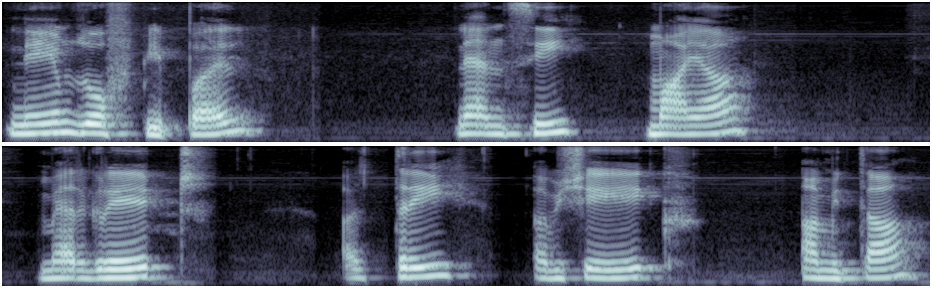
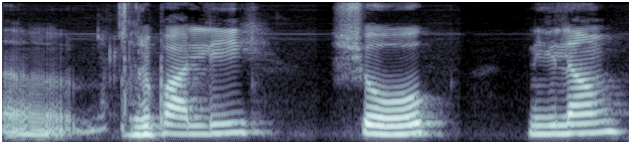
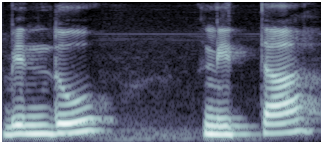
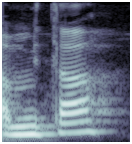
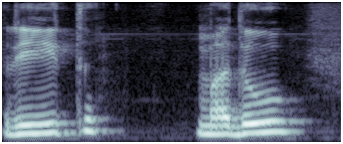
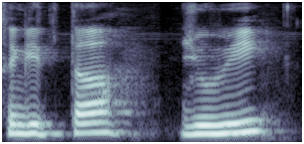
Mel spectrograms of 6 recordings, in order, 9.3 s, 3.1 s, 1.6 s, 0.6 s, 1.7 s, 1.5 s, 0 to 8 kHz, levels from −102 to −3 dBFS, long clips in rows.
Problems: background sounds at intervals, background conversations at intervals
